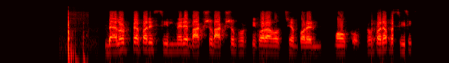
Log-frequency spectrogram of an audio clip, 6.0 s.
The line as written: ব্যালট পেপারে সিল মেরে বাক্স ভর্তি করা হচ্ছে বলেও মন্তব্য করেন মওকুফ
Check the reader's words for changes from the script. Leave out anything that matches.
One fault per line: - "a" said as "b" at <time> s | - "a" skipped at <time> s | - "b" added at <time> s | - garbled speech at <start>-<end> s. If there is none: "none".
- "বাক্স" added at 2.9 s
- "বলেও মন্তব্য" skipped at 3.9 s
- garbled speech at 4.9-5.5 s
